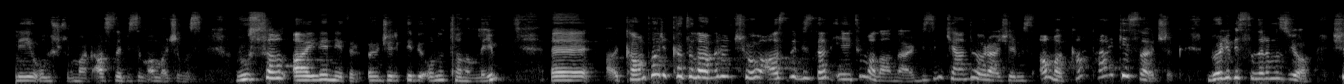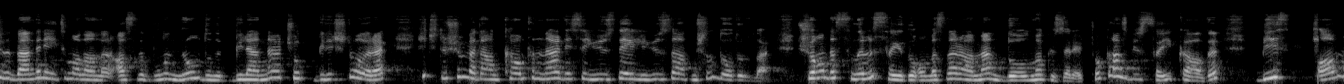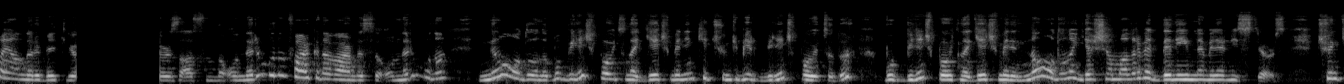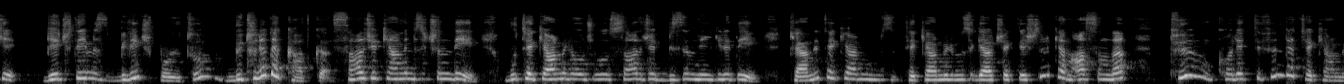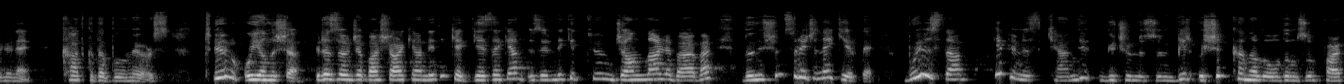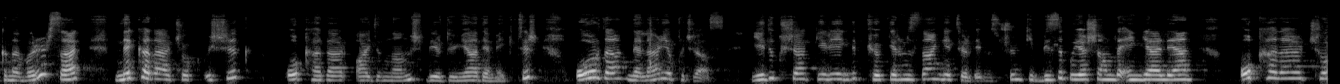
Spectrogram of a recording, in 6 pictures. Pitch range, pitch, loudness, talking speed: 200-275 Hz, 225 Hz, -26 LUFS, 135 wpm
